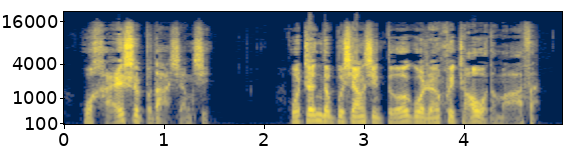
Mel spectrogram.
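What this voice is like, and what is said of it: Cold, detached voice. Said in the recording (Chinese): “用一种冷淡的声音说”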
